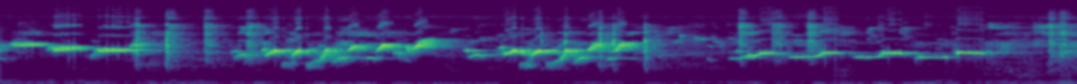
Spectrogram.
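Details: White-rumped shama song for contest training; rich, varied whistled phrases sliding up and down in pitch, some stepwise descending notes, mixed with sharp clicks, low rumble in the background.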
